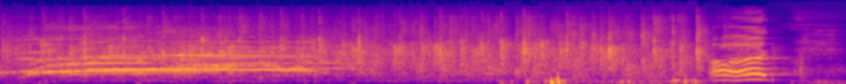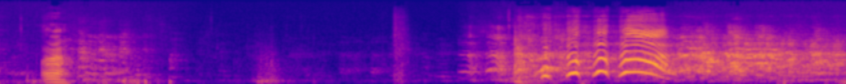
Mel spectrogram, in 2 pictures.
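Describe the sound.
An audience breaks into applause and cheering over upbeat music for about five seconds, then the clapping dies away and a man begins speaking amid brief pauses.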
